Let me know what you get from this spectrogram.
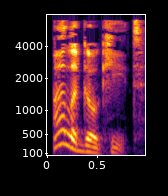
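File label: "oligochaete", British English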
